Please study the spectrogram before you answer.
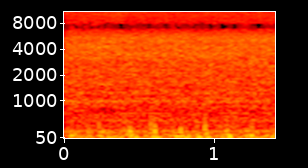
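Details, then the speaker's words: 2015 Lincoln Navigator, previously code P0480 (00-28) with low-speed radiator fans not working, after repair, engine started with AC on: steady fan whoosh with low rumble, running low then switching to high; fans working properly. "Start it up. AC's on. Fans are on low. There they go. They went to high. Just like they're supposed to."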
